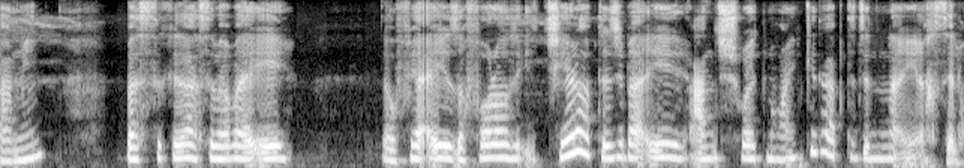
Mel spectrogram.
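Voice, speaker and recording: With an Egyptian accent, a soft-spoken woman talks at a moderate pace on a very clean recording with a silent background. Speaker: home vlogger. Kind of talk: voice-over vlog narration. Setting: home, recorded voice-over. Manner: soft-spoken, lowered voice.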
